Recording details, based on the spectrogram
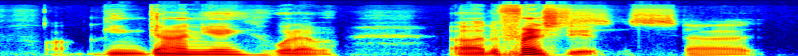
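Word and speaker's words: Ciryl Gane: Gagne, whatever. The French dude. Cyril Gain. Cyril Gain.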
